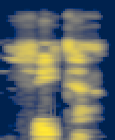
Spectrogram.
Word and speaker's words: Phaeton: Phaeton, that's how you say it.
